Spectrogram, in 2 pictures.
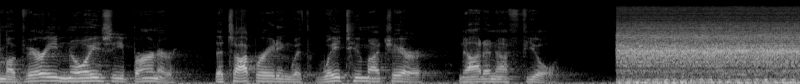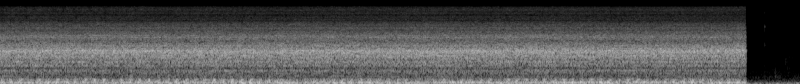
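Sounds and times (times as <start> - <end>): gas burner roaring rush: 6.2 - 15.5.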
